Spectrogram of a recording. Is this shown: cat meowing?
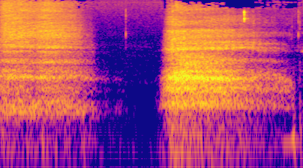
no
